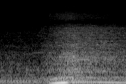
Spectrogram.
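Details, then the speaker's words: 2019 Nissan Rogue, about 46,000 miles, starts without jump; short smooth rev settling back to even idle, no knocks or rattles, sounds pretty good: normal engine rev. "little Rev yeah that sounds pretty good"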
